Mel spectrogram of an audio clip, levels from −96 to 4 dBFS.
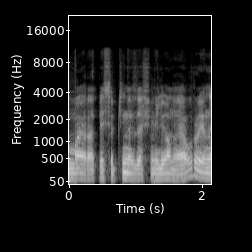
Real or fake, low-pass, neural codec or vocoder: fake; 10.8 kHz; codec, 44.1 kHz, 7.8 kbps, Pupu-Codec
